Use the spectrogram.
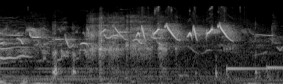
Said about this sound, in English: There's so many birds. There's so many birds.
